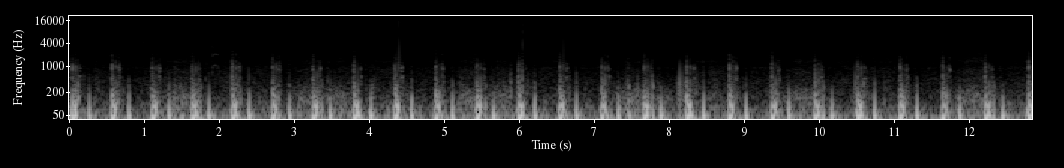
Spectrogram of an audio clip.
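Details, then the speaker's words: Own heartbeat after a workout round of dips, ab work, diagonal pull-ups and arm curls, measured rate 122: fast, regular low thumping; normal raised heart rate after exercise. "อัตราการเต้นของหัวใจคือ122มันสมบูรณ์แบบเอาล่ะฟังเสียงหัวใจของฉันมอบหัวใจของคุณให้ฉันความสมบูรณ์แบบ!มันฟังดูดีมาก"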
